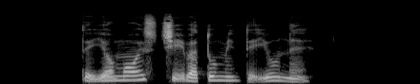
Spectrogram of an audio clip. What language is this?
Copainalá Zoque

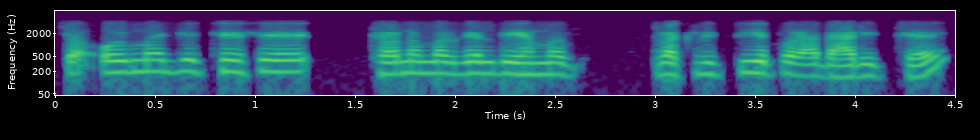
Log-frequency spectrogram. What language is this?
Maithili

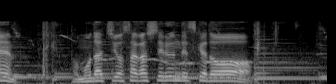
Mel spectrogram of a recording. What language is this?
Japanese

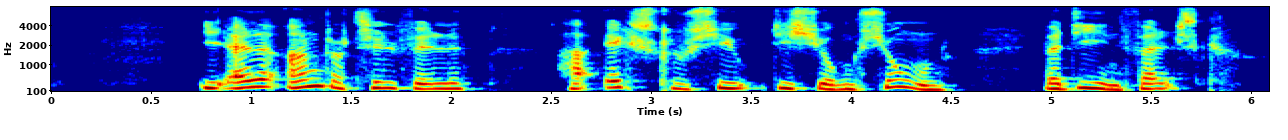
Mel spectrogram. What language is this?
Danish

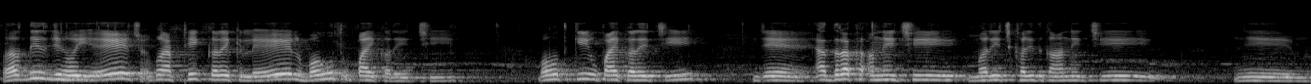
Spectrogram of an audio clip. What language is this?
Maithili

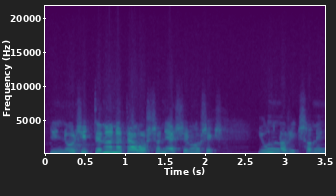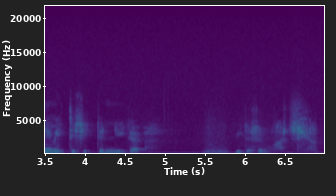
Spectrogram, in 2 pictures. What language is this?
Finnish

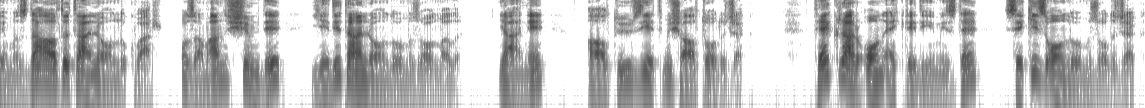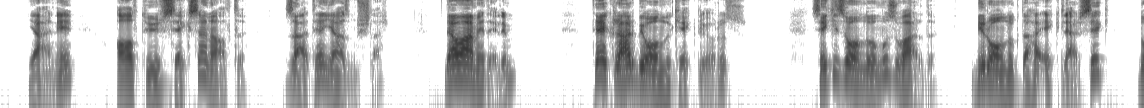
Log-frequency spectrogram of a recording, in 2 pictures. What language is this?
Turkish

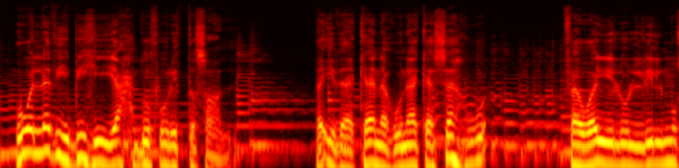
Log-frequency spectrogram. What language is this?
Arabic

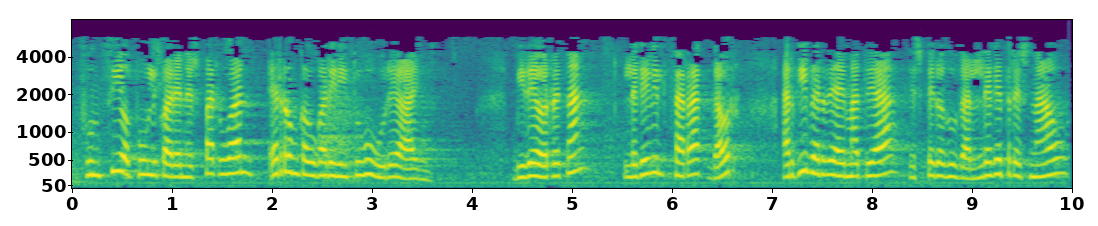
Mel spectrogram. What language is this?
Basque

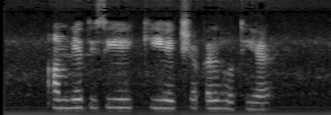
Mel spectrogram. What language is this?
Urdu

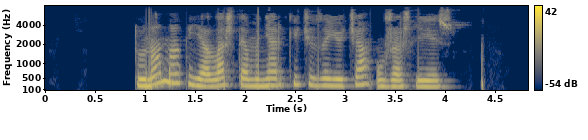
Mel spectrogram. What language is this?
Mari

